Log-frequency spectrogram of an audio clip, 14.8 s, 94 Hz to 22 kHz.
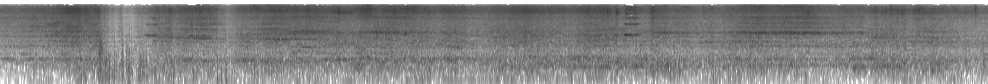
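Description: Seibu 001 series Laview limited express train running past close by without stopping: a steady rumble of wheels on rail, rising about a second in, with high whining tones coming and going.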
